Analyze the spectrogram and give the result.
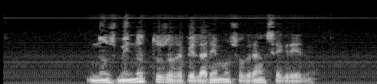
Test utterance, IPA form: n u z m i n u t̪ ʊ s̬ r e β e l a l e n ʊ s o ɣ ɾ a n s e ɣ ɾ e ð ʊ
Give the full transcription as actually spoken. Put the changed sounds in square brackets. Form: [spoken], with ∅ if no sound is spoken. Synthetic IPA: n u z m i n u t̪ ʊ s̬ r e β e l a [ɾ] e [m] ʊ s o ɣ ɾ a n s e ɣ ɾ e ð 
